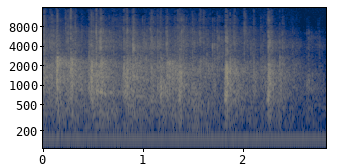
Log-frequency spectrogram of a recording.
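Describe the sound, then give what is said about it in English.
An audience claps together for a few seconds to give God a clap, a dense, steady patter of many hands at moderate volume, with a low constant hum underneath and no voices over it. “Yes, give God a clap.”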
